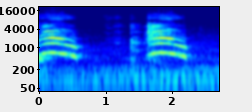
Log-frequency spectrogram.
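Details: Pet parrot that talks, producing two drawn-out meow-like wails, each bending up and then down, separated by a brief rustle, over a low background hum.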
